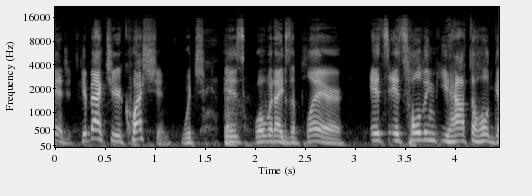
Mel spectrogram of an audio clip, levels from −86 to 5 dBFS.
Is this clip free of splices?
no; 4 cuts; at 1.2 s, 1.9 s, 2.3 s, 3.0 s

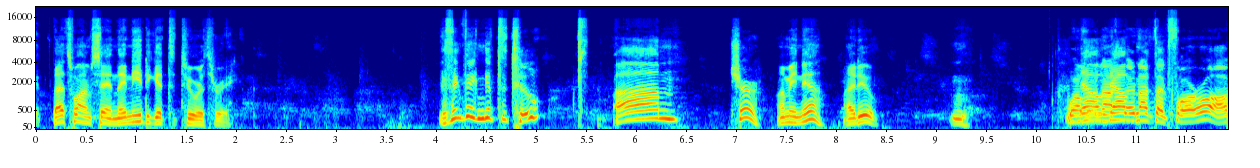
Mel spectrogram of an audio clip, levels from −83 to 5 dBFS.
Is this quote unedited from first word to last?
yes; 0 cuts

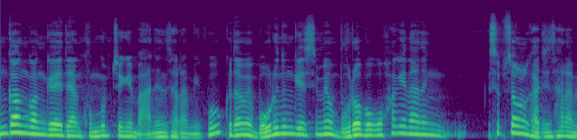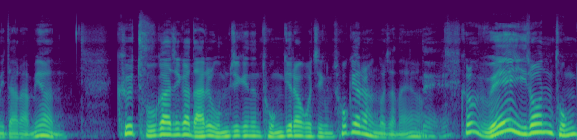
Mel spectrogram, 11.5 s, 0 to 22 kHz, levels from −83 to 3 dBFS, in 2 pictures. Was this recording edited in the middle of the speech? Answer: yes; 1 cut; at 10.3 s

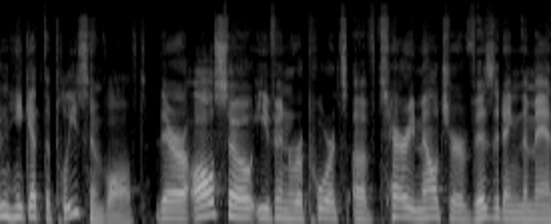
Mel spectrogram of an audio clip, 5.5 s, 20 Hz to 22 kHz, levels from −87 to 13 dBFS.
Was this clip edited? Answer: no; 0 cuts

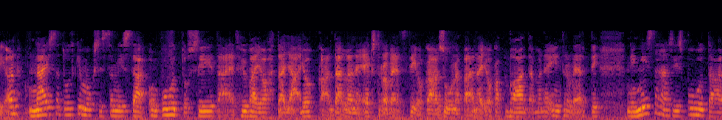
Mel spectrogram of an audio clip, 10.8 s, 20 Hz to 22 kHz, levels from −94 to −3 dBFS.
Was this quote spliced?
yes; 3 cuts; at 4.5 s, 7.6 s, 9.4 s

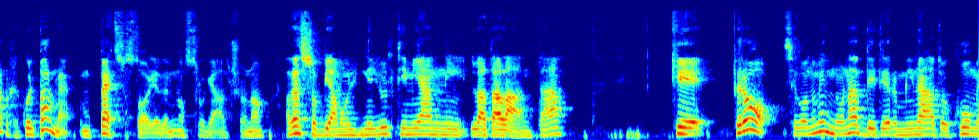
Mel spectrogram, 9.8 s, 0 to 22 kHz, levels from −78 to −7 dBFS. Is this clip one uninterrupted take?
no; 2 cuts; at 1.3 s, 2.8 s

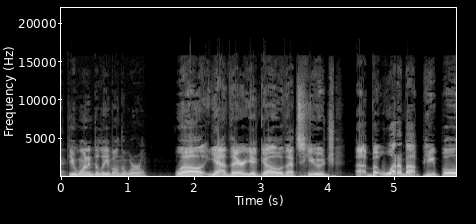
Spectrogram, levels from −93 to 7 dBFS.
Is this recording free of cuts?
yes; 0 cuts

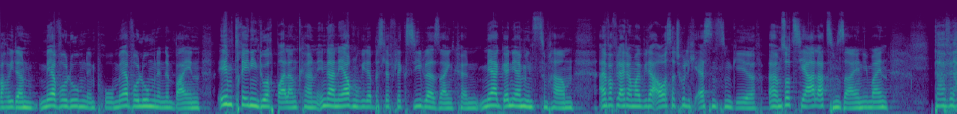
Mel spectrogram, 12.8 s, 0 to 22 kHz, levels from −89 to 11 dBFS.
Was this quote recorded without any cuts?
no; 1 cut; at 2.8 s

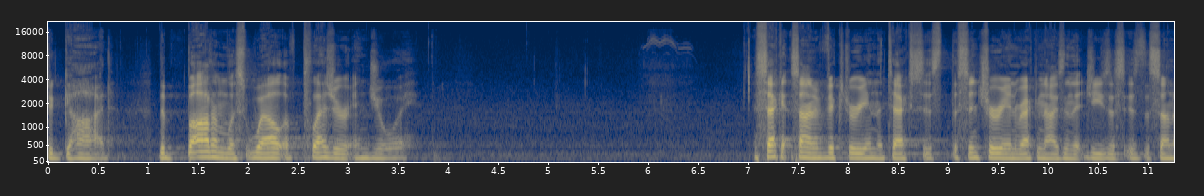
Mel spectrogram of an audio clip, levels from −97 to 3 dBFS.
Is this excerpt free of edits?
yes; 0 cuts

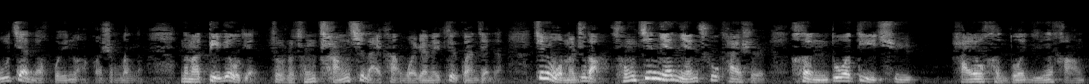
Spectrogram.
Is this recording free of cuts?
yes; 0 cuts

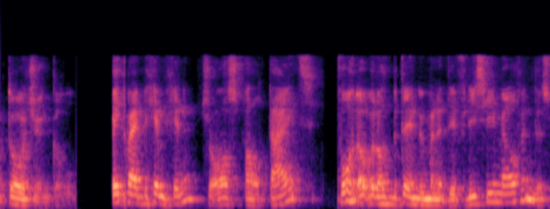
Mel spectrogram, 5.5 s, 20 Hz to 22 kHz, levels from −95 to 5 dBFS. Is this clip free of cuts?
no; 1 cut; at 1.2 s

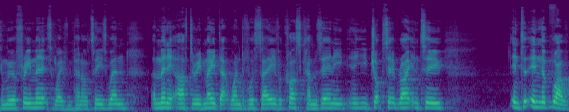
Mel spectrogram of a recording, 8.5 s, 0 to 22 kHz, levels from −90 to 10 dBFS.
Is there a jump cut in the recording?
no; 0 cuts

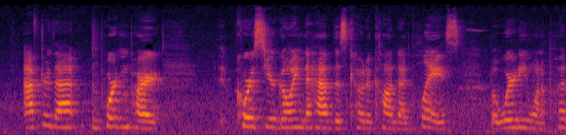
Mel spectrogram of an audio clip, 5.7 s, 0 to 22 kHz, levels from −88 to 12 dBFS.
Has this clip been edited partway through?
yes; 3 cuts; at 0.9 s, 2.4 s, 4.1 s

